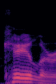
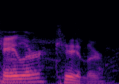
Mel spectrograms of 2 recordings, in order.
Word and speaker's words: Kaylor: about two or three tell you Kaylor would be the pronunciation Kaylor Oliver Lowden was the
